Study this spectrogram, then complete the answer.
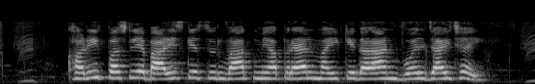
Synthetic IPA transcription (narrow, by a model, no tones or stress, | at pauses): kʰəɾipʰəslebaɾiskesuɾuat̪meəpɾelməjked̪ɔɾanbold͡ʒajt͡ʃʰəj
